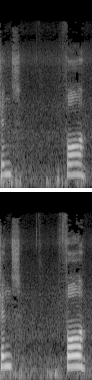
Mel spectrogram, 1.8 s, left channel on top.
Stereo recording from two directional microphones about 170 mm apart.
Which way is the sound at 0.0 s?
20° right (ahead or behind).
